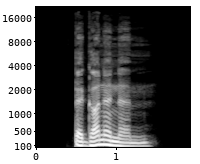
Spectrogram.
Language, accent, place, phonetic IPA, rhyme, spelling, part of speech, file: German, Germany, Berlin, [bəˈɡɔnənəm], -ɔnənəm, begonnenem, adjective, De-begonnenem.ogg
- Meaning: strong dative masculine/neuter singular of begonnen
